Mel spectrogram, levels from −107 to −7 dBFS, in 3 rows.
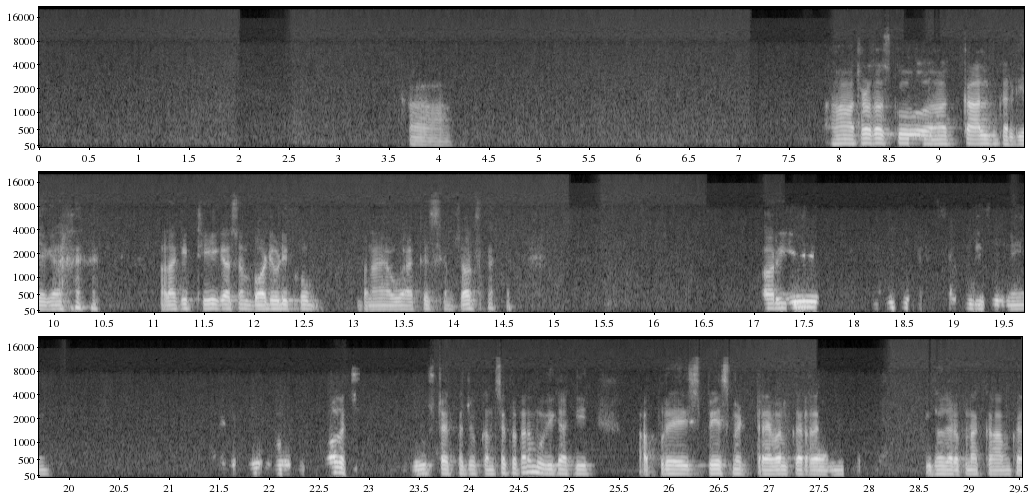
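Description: Background gated by the echo canceller appears in this speech recording from 2.02 to 2.29 s. The room sound under the talker dips by about 8 dB and then recovers, as the canceller clamps the microphone while the far end plays through the loudspeaker. Speech suppressed in double talk follows at 7.84–7.94, 8.72–8.85, 17.07–17.13, 17.34–19.59, 21.37–23.65 and 27.51–28.1 s. The short early dips are slight to moderate, and the longer stretches sink very deep. The likely cause is the canceller mistaking overlapping speech for echo and attenuating the near-end talker.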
